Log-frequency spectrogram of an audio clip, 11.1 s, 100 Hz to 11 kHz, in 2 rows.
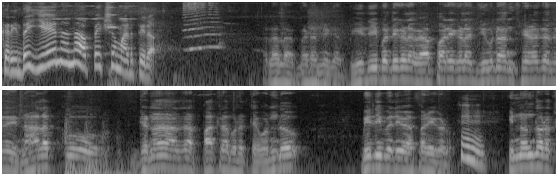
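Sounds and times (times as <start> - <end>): woman speaking in wavering voice: 0.0 - 1.7.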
